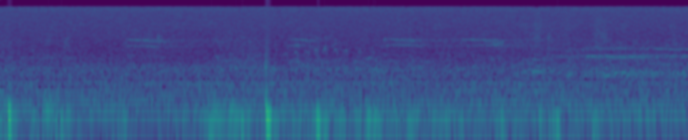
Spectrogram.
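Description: Faint, short high bird chirps a few times over a low, uneven rumble of wind or handling noise, with one sharp click about two and a half seconds in.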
